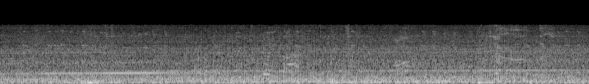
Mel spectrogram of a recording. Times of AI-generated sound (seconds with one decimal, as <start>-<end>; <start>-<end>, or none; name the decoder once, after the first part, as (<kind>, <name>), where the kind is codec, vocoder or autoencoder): 1.8-3.7 (vocoder, WaveNeXt); 4.7-5.3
